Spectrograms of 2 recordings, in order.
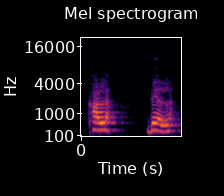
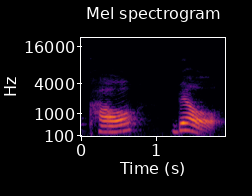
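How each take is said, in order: First: The final L is short and released. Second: The final L is soft and prolonged. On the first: The speaker calls it wrong. "We don't say" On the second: The speaker calls it right. "We say call Bill"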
